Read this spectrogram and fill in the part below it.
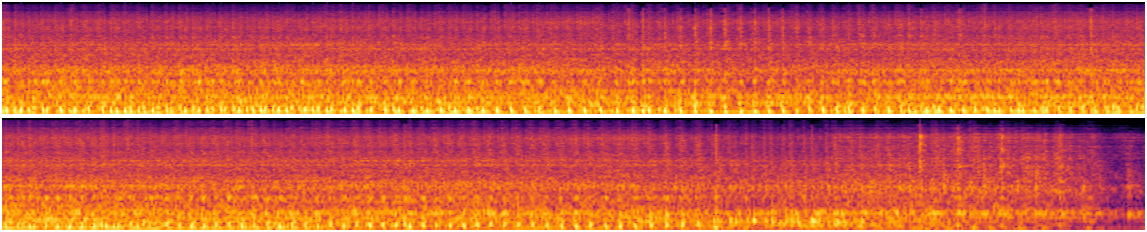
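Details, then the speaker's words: John Deere riding mower being winterized, fuel shutoff valve closed after stabilizer run: loud, lumpy single-cylinder chug gradually slows and fades as fuel clears the lines and engine dies; fuel starvation. "You can hear that engine start to slow. Fuel has almost cleared the lines here."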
